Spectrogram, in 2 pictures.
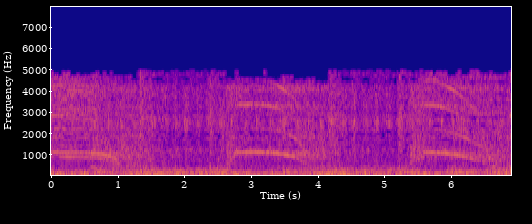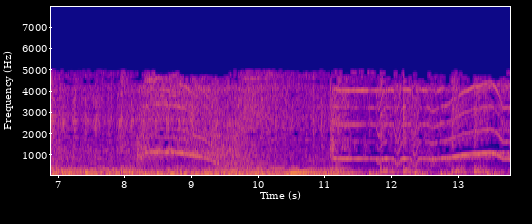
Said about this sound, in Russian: Я специально включил рок-обработку. Очень, очень в тему. Ну и фортепианный оригинал звучит ничуть не благостнее.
